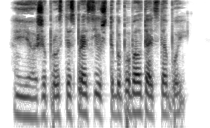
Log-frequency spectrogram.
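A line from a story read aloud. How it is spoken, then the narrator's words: Muttering. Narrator (Russian): бормочет Алехандро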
